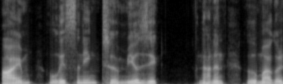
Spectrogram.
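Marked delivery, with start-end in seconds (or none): 0.0-2.1 very slow, careful English; slow model sentence. Shown as a demonstration. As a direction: read it slowly for learners. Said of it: "전체적 의미는". (아주 천천히 또박또박 읽는 예문)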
